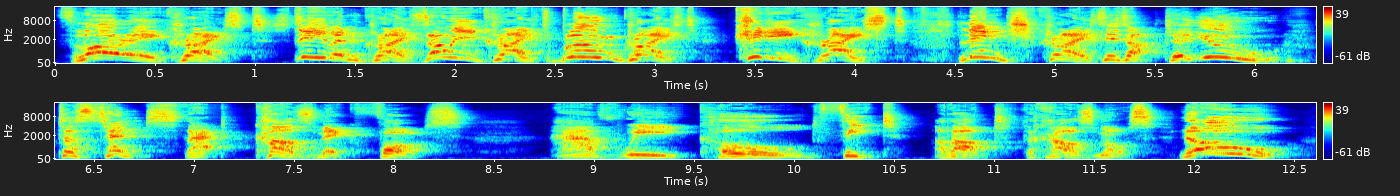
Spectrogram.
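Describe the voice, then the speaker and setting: A man voicing a harsh-voiced male revivalist preacher who hollers a brash sales pitch for salvation. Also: wildly swooping pitch, takes it slowly, vocal fry, a bit bright, heavily acted. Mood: ecstatic.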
